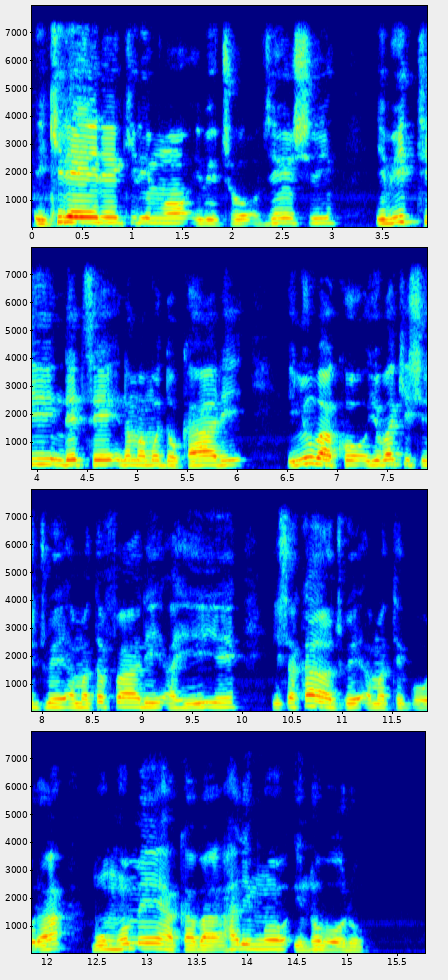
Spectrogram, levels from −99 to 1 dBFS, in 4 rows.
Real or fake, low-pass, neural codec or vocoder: real; 7.2 kHz; none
